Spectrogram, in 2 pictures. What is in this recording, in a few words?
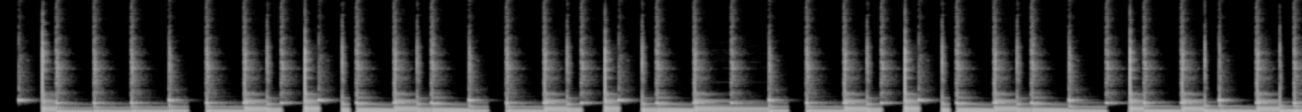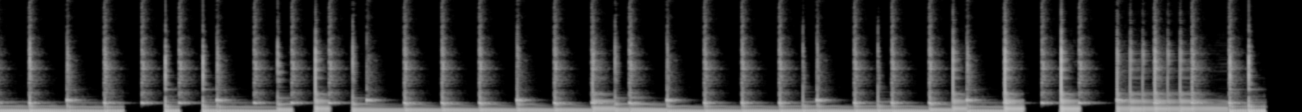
Bass Guitar Etude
